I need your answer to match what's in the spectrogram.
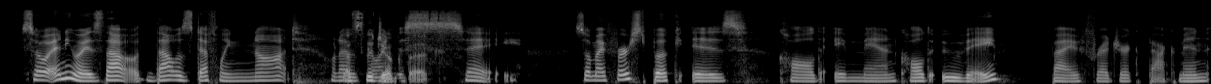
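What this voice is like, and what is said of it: American accent. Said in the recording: “I'm saying that author's name in a total American accent”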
